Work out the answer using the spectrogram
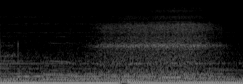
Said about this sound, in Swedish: Ta ett djupt andetag in.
